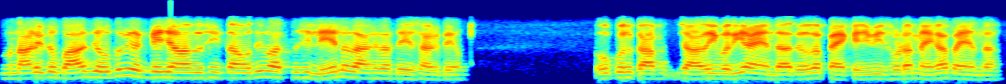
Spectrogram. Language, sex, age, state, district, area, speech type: Punjabi, male, 18-30, Punjab, Patiala, urban, conversation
